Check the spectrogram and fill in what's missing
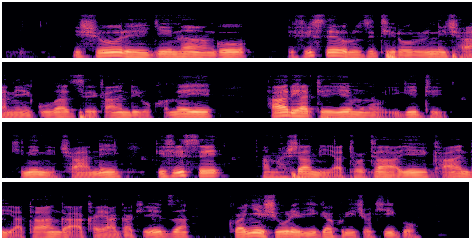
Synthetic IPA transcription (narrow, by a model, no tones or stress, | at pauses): iʃuːɾe̞ɾɟiːn̥haːŋɡo̞ | ɾifise̞uɾuzitʰiɾo̞ɾuɾinit͡ʃa̰ːne̞ɡuβat͡se̞kʰaːndiɾukʰo̞me̞je̞ | haɾihate̞je̞mŋo̞̰ḭɡitʰḭ | kʰininḭt͡ʃa̰ːne̞ | ɡ̥ifise̞ | amaʃamḭʔa̰tʰo̞taje̞kʰa̰ːndia̰tʰaːŋɡa̰a̰kʰajaɡakʰe̞ːza | kuβaɲe̞ːʃuɾe̞βiːɡakuɾiːt͡ʃo̞kʰiɡo̞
